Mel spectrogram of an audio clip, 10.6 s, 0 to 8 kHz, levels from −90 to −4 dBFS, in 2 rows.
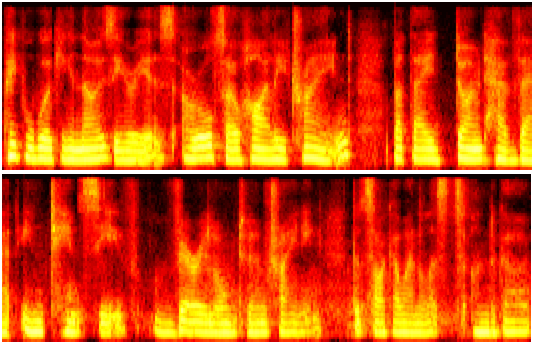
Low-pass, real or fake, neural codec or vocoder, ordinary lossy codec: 7.2 kHz; fake; codec, 24 kHz, 0.9 kbps, DualCodec; AAC, 32 kbps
